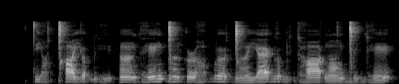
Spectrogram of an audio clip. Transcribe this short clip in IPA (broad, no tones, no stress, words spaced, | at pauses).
tjɑ̤ǀʰɑjəɓi̤ | ɐ̃ːɡʱẽ ɡ͡ǀɐ̃kɹɑ̤ bɵːɡ͡ǀɐ̃ːjæ ɡɵbiɡʱɑːɡɑ̃ ɡ͡ǀiɡʱẽ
